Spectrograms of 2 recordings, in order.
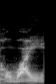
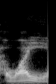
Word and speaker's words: Hawaii: all of a sudden you're not pronouncing it Hawaii anymore. It's Hawaii. I spent a whole week in Hawaii.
